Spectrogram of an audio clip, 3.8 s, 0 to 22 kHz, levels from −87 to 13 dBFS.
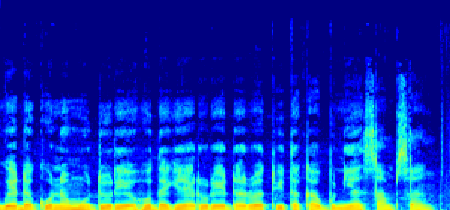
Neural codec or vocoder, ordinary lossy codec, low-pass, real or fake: none; MP3, 96 kbps; 19.8 kHz; real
